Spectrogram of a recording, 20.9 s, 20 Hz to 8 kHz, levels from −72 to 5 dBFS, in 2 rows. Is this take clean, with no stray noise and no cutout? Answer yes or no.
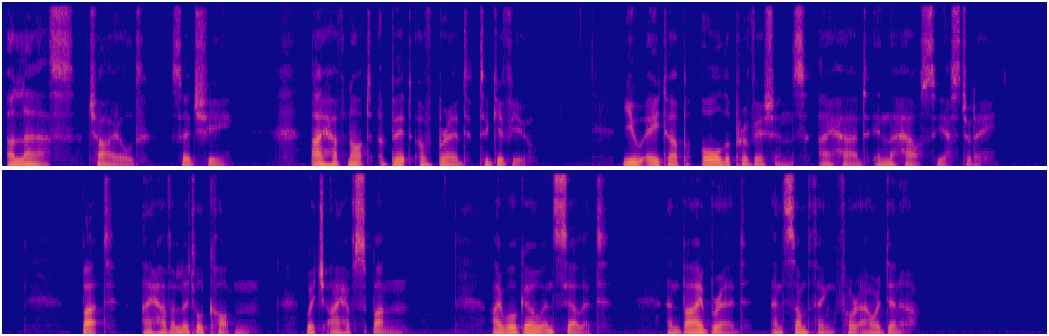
yes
